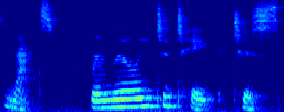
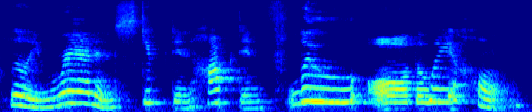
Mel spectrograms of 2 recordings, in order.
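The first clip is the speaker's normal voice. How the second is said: excited narration; 7 semitones higher, 6 dB louder than usual. A narrator's reading. Joyful climax narration.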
